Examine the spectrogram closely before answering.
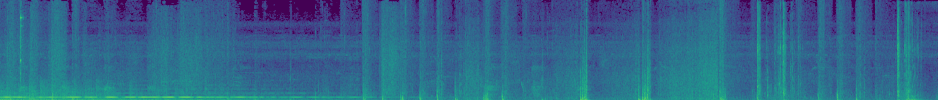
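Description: Footsteps rustle through grass and leafy brush.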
